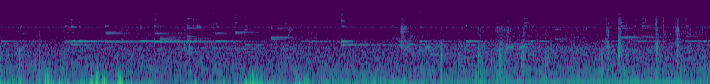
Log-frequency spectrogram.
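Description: Wind chimes ringing faintly and on and off, several different pitches sounding one after another, with a few low thumps in the first half.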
